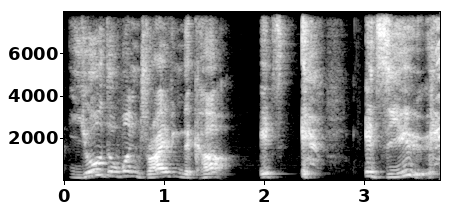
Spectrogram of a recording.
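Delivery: high, loud disbelieving cry breaking into laughter; you can't be serious, shouted through a laugh; exasperated laughing shout. Real, not acted. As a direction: yell it at him, half laughing.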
